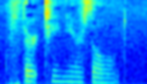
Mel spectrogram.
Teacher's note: So if I said I was 13 years old, stress is on the first syllable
